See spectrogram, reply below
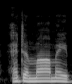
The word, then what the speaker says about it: edamame: He lives near King's Hedges and this time has available pak choi, bagels, shredded beetroots, edamame beans, did I say that right? – Yes, you did.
